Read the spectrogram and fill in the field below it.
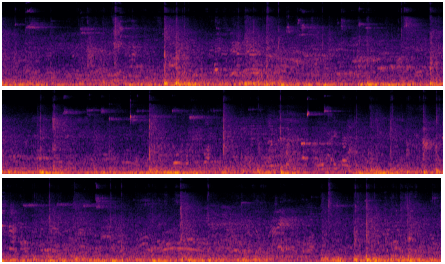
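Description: A volleyball is struck with sharp slaps, echoing in a large hall.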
